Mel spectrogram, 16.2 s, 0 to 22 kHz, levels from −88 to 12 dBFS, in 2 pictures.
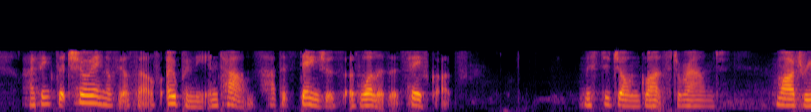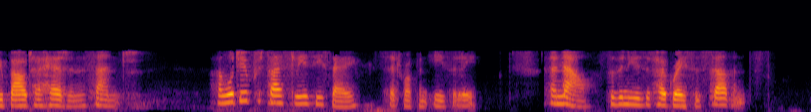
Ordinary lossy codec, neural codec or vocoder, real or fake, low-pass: AAC, 16 kbps; codec, 16 kHz, 1 kbps, X-Codec, HuBERT features, trained on LibriSpeech; fake; 7.2 kHz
